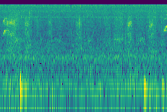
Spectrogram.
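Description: Marker pen writing on a whiteboard: faint strokes with two light taps, one just after the start and one near the end.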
